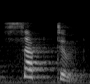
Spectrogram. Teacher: In septim, the stress is on s. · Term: primary stress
